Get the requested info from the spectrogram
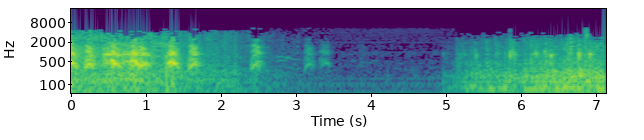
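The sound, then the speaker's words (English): Several dogs at Noel bark in a rapid, overlapping volley, then a couple of faint yips follow before silence. A low rumbling noise with scattered barks rises afterward. “And the last I heard of Noel was the dogs.”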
